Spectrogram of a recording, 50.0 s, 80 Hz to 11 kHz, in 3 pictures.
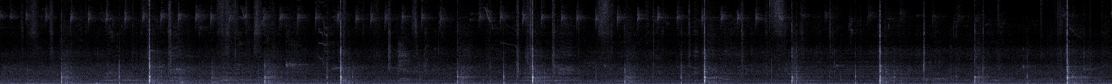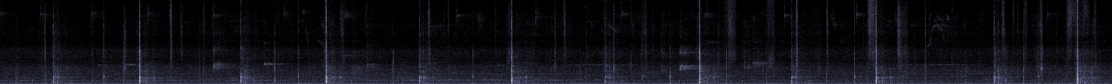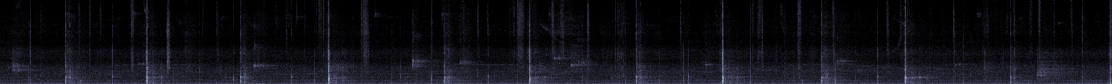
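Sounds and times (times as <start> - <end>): tennis racket hitting ball: 0.2 - 50.0
ball bouncing on hard court: 0.3 - 16.7, 17.3 - 31.0, 31.6 - 36.0, 36.9 - 50.0.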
